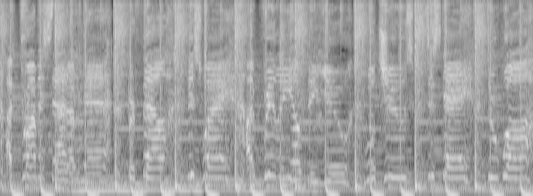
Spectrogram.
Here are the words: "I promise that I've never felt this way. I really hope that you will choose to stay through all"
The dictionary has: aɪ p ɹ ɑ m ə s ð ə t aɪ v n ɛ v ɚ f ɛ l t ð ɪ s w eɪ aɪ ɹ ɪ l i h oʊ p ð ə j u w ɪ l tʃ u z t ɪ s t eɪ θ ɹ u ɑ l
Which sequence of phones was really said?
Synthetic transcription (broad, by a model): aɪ p ɹ ɑ m ə s ð ə t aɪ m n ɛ f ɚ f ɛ l ð ɪ s w eɪ aɪ ɹ ɪ l i h oʊ p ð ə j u w ɪ l tʃ u z t ɪ s t eɪ θ ɹ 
